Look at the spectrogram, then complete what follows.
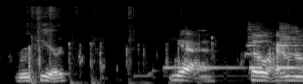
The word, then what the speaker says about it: Routier: Darlie Rotier? Routier.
